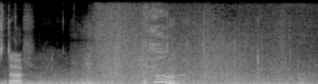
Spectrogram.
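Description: Water splashes and rushes as a swimmer breaks the surface.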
